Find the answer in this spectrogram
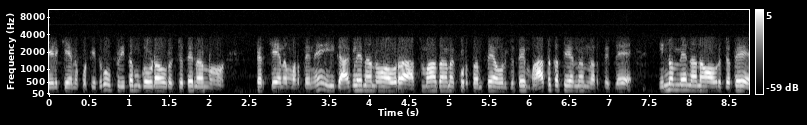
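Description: Speech only: a man speaking in Kannada over a telephone line, his voice thin and narrow.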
